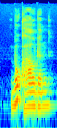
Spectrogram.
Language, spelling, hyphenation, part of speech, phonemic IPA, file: Dutch, boekhouden, boek‧hou‧den, verb, /ˈbukˌɦɑu̯.də(n)/, Nl-boekhouden.ogg
- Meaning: to keep financial accounts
